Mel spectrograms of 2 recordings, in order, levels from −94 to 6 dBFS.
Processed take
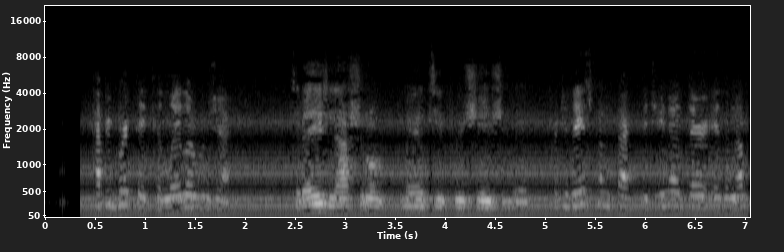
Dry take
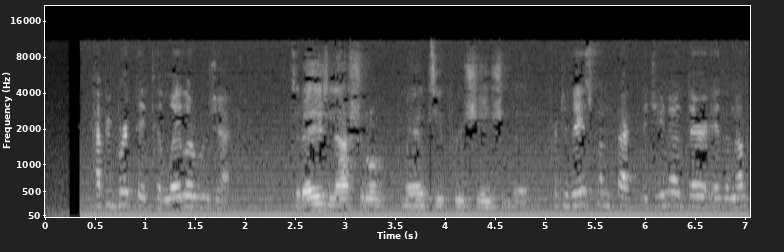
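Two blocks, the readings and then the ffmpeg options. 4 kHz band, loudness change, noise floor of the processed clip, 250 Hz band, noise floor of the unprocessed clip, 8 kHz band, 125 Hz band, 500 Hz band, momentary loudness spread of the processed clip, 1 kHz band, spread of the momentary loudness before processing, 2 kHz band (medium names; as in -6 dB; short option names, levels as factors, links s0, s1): -23.0 dB, -16.0 dB, -65 dBFS, -8.0 dB, -43 dBFS, under -35 dB, -25.0 dB, -20.0 dB, 16 LU, -12.5 dB, 15 LU, -20.0 dB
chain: -filter_complex "[0:a]aeval=exprs='sgn(val(0))*max(abs(val(0))-0.00794,0)':c=same,acrossover=split=6000[s0][s1];[s1]acompressor=threshold=0.00562:ratio=4:attack=1:release=60[s2];[s0][s2]amix=inputs=2:normalize=0,asplit=3[s3][s4][s5];[s3]bandpass=f=300:t=q:w=8,volume=1[s6];[s4]bandpass=f=870:t=q:w=8,volume=0.501[s7];[s5]bandpass=f=2240:t=q:w=8,volume=0.355[s8];[s6][s7][s8]amix=inputs=3:normalize=0"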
